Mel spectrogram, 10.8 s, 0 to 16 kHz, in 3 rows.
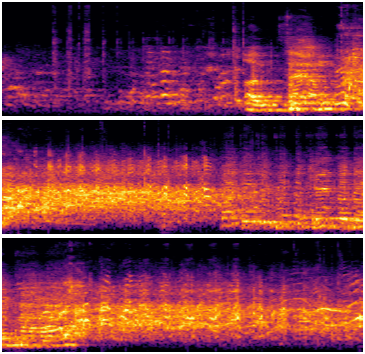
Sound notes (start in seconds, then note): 2.4 dopey voice; 3.7 laughs; 7.8 laughs; 10.5 cheers, applauds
